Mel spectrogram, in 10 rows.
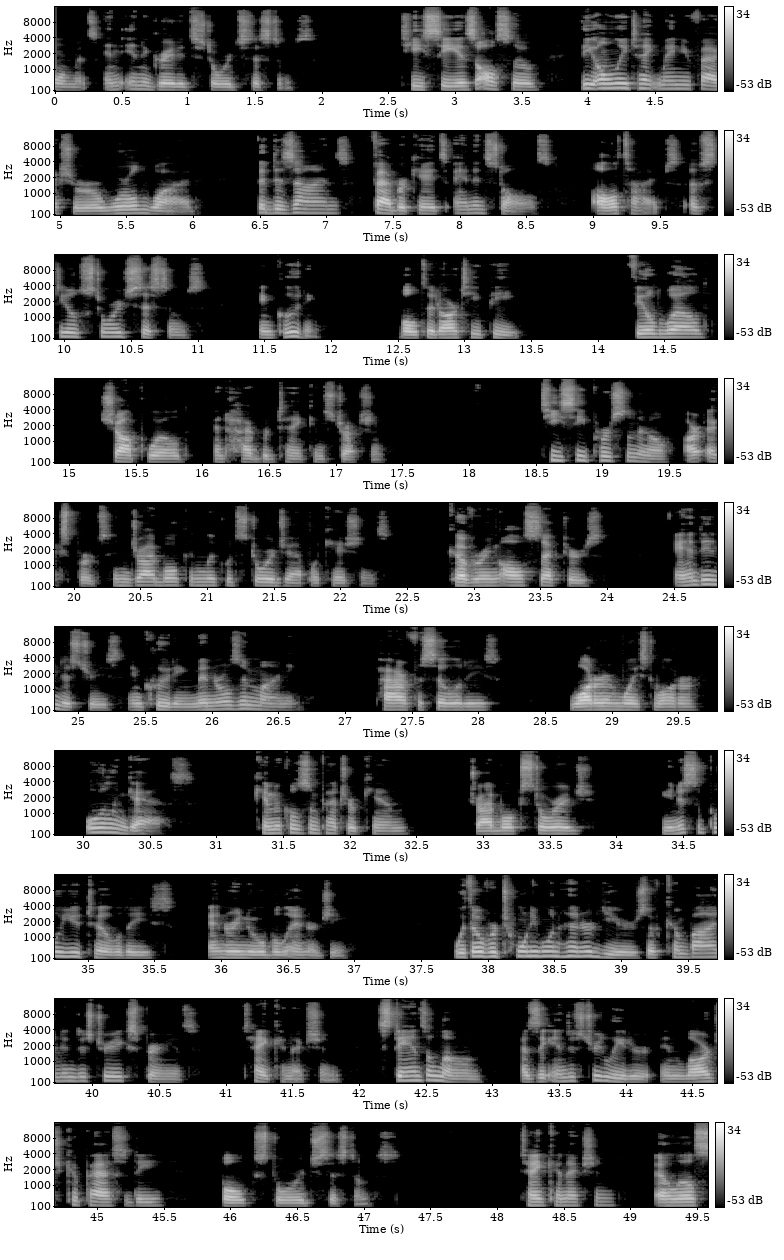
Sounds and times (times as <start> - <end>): Speech: 0.0 - 2.0, 2.6 - 13.5, 14.2 - 17.4, 18.6 - 26.7, 27.3 - 37.0, 37.8 - 47.3, 48.2 - 49.5.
